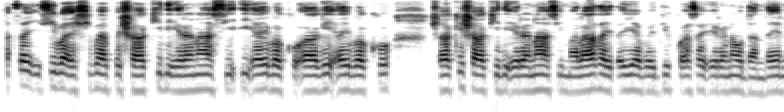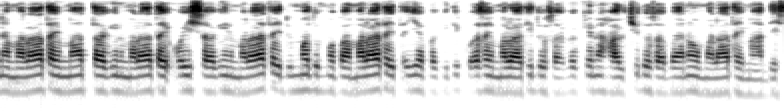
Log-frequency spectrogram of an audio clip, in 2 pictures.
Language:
Wolaytta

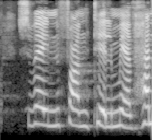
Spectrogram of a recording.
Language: Icelandic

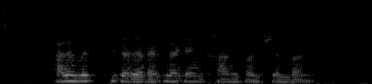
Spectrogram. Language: German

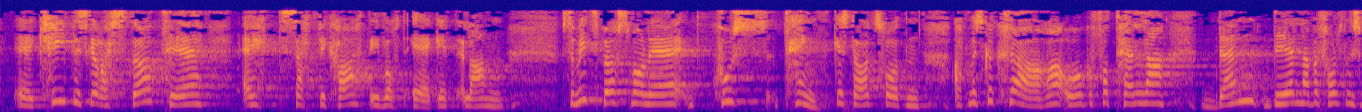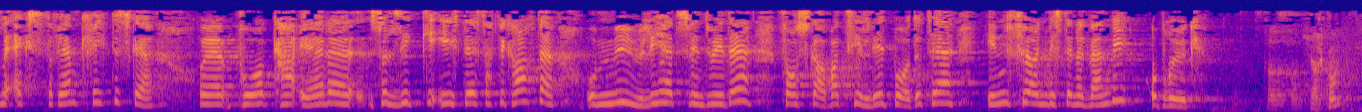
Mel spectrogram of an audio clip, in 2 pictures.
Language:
Norwegian Bokmål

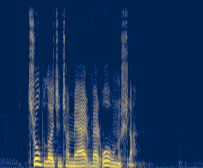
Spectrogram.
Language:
Faroese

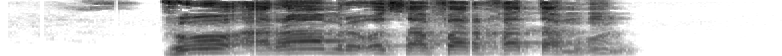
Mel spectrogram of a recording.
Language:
Bateri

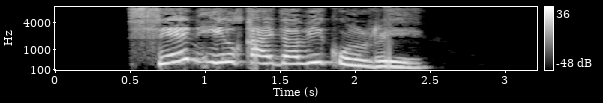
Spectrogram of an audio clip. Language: Dargwa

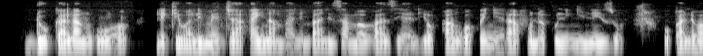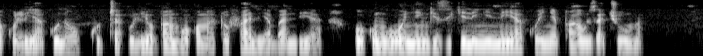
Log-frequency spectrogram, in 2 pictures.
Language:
Swahili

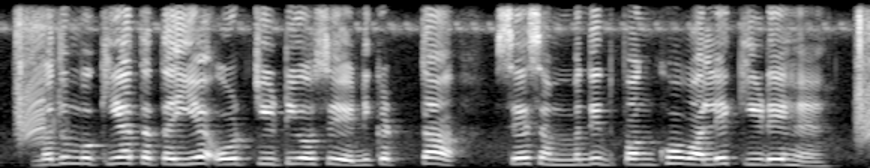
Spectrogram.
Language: Hindi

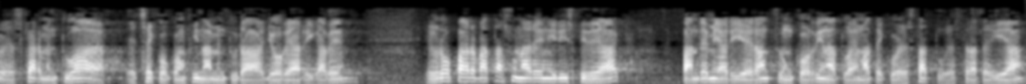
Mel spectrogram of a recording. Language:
Basque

